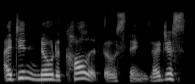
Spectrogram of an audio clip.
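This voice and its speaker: A woman's voice: a little high, sing-song, brisk, a little mellow, no room sound, clean studio sound. A middle-aged Canadian woman with a Canadian accent, talking openly and reflectively as a guest in a podcast interview. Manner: chatty, laughs easily, reflective. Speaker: guest art therapist.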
